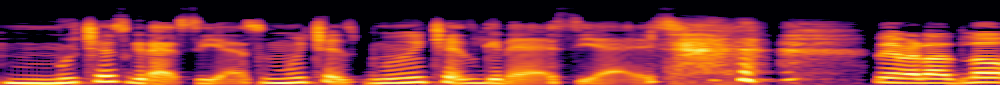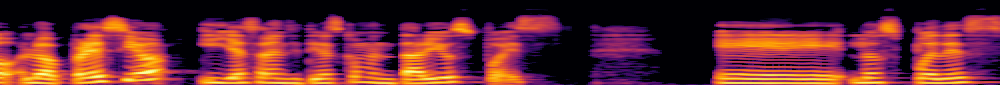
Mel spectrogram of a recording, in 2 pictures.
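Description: A woman with a Mexican accent speaks at a very slow pace and a medium pitch, with ordinary pitch variation. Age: 20s. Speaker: podcast host, psychology student. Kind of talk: casual solo podcast monologue. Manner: chatty, frequent laughter.

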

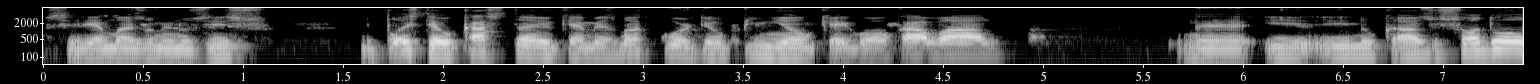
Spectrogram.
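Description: At a moderate pace, a man speaks at a medium pitch on a very clean recording with a silent background. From Jundiaí, São Paulo state, Brazil. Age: 50s. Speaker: mule and donkey breeder. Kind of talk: casual interview. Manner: halting, with repetitions.

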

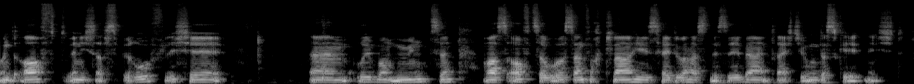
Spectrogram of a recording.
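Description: A man with an unremarkable speaking voice talks at a fairly slow pace and fairly low pitch, with ordinary pitch variation. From Switzerland. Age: 20s. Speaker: foundation employee living with chronic illness. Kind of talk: interview, personal story. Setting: remote call.

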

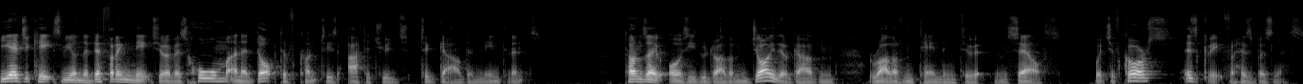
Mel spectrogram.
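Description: A man with a Scottish accent speaks at a fairly quick pace in a very deep, low voice with a dark, mellow tone, his pitch swinging very widely and his loudness shifting a lot. The recording is very clean, with a silent background. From Scotland, Dundee. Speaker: podcaster and creative business owner. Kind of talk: personal storytelling monologue. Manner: conversational.

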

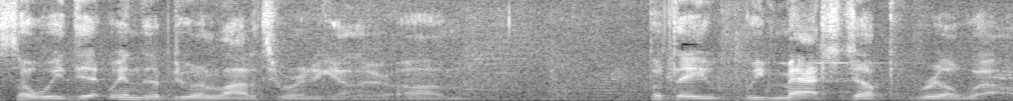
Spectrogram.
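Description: A medium-pitched man with an American accent, fairly quick in pace with ordinary pitch variation, over noticeable background noise. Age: 50s. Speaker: musician and restaurant owner. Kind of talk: interview. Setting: hot dog shop.

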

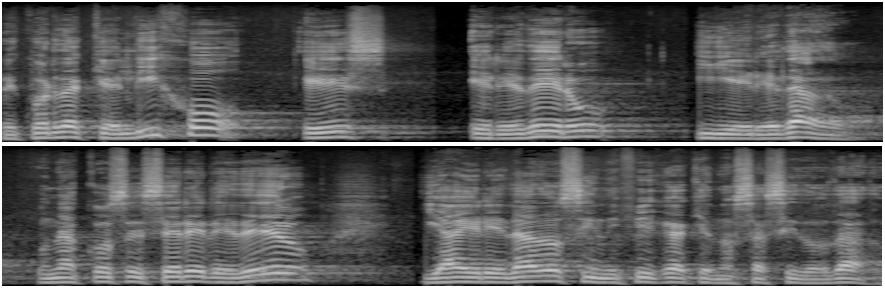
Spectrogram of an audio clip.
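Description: With a dark, mellow tone and medium pitch, a man speaks at a moderate pace using lively intonation. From Guatemala. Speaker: pastor. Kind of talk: sermon.

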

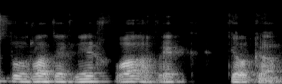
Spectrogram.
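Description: A man talks at a very slow pace. His voice is somewhat breathy, with audible room echo. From Portugal. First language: Portuguese (speaking French). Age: 70s. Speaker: retiree, language learner. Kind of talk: conversation practice. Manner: halting, many hesitations.

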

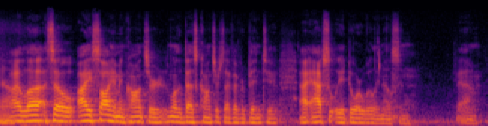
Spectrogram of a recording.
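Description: Very fast speech from a man at a medium pitch, with ordinary pitch variation and audible room echo. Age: 50s. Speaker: HR and compensation consultant. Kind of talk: casual chat.

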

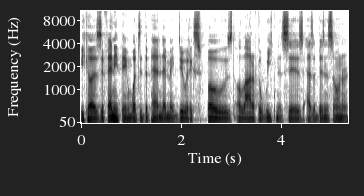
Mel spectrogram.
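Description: Very fast and in a flat monotone, a man with a General American accent speaks at a very deep, low pitch. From Philippines, raised in Florida. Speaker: filmmaker and creative director. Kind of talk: casual podcast conversation.

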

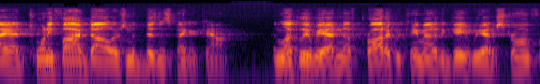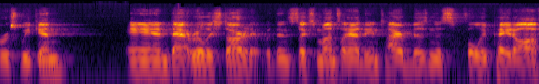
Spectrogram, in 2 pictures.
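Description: This man has an unremarkable speaking voice with an American accent, a fairly low pitch, ordinary pitch variation and a fairly quick pace. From Maryland. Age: 40s. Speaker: city council candidate, restaurateur. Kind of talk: candidate forum answers.

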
